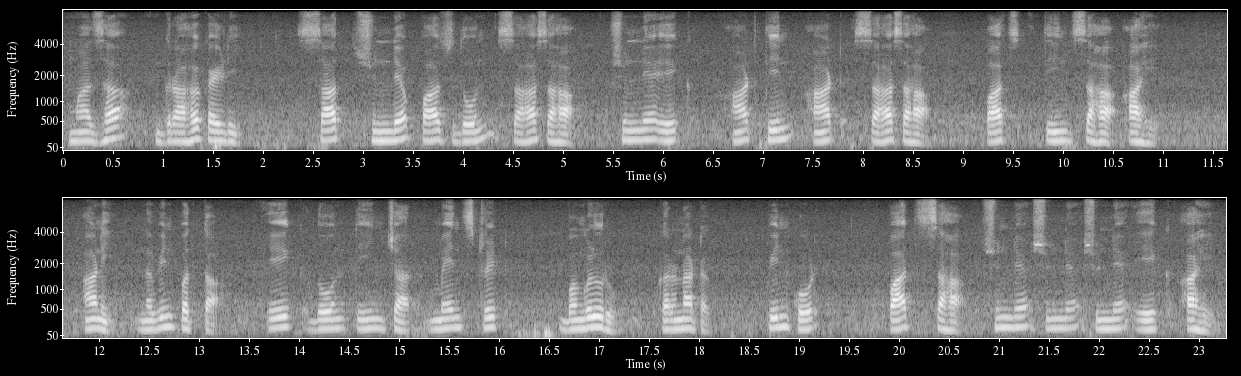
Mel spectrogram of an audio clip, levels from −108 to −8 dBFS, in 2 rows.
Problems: constant background noise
